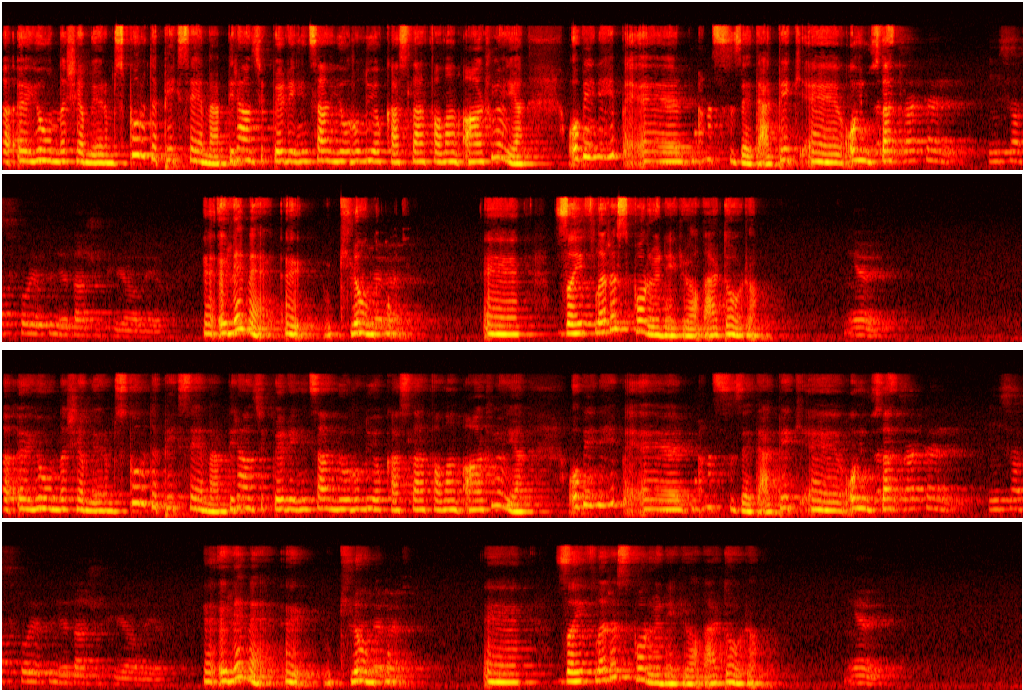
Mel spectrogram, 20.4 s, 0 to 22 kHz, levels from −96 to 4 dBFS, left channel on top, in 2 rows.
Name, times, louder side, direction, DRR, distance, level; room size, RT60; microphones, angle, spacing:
voice 1, 0.0-8.9 12.2-14.2 15.0-15.4 15.8-17.8, left 3 dB, 60° left, 11 dB, 1.3 m, -31 dB
voice 2, 6.5-6.9 8.7-11.9 13.7-14.2 18.6-19.1, left 1 dB, 15° left, 2 dB, 1.8 m, -45 dB
16.5 x 9.2 x 9.6 m, 1.1 s
head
